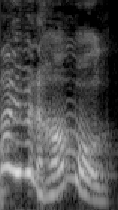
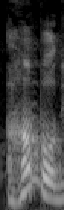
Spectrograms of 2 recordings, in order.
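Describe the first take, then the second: First: NOT said loud and high; "Not even humbled" with weight on Not; emphatic correction. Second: Said in the usual way. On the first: Shown as a demonstration. Correcting the word.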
